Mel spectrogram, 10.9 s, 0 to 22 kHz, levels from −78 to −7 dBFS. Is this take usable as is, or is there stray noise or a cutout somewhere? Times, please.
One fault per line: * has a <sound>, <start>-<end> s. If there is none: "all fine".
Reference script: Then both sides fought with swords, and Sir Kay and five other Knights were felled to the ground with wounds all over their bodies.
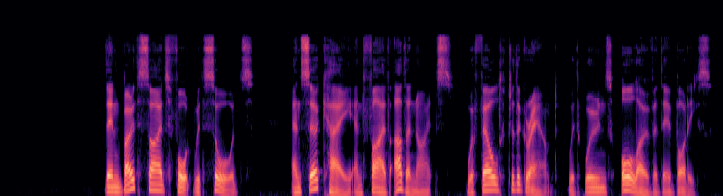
all fine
